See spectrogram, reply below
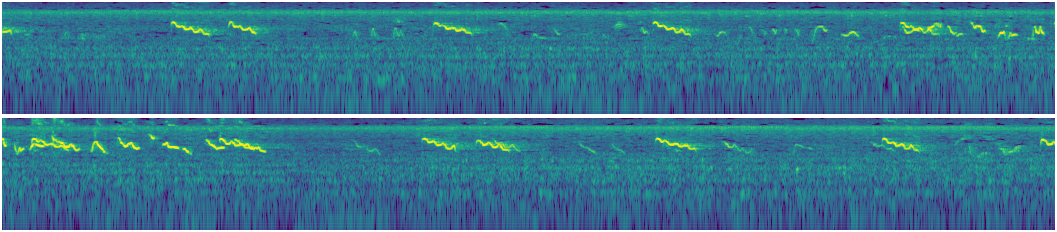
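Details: Olive-backed sunbird singing in a rice field as part of therapy to make it sing more: high, sharp, downward chirps, spaced at first, then a fast chattering run, then spaced again, over steady insect hiss.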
